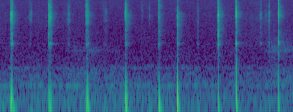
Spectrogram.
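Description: A small, hollow, clear plastic Gatorade squeeze bottle with an orange cap, held in both hands, is tapped with the fingertips and nails. About ten short, dry taps land at uneven intervals, each a low hollow thump with a faint bright click that dies away almost instantly.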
